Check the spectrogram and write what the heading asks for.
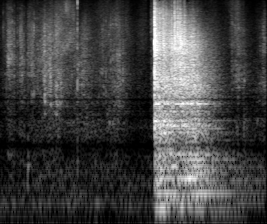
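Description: A steel access door on the industrial vacuum's sheet-metal cabinet shut with a sudden loud bang about two seconds in. The bang rings on and fades over about a second and a half. Quieter handling noises come before it.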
